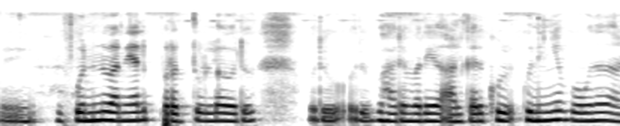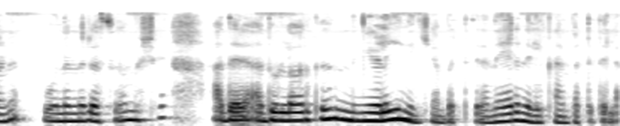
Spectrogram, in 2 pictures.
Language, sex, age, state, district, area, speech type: Malayalam, female, 18-30, Kerala, Pathanamthitta, rural, spontaneous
